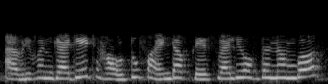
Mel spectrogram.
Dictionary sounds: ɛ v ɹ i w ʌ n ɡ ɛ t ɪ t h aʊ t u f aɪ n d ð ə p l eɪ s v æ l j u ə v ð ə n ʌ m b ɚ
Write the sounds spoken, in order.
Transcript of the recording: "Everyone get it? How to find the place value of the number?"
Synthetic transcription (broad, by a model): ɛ v ɹ i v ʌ n ɡ ɛ t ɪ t h aʊ t u f aɪ n d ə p eɪ s v æ l j u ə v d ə n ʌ m b ɚ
